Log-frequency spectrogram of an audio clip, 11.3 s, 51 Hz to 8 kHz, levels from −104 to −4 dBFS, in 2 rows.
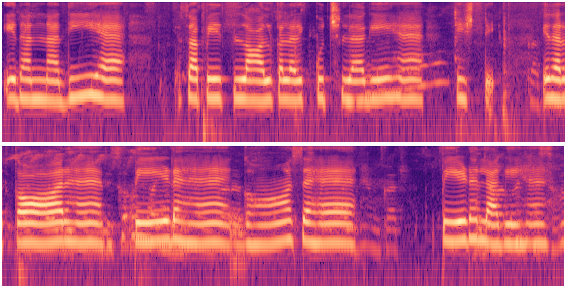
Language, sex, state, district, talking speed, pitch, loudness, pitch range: Hindi, male, Uttarakhand, Tehri Garhwal, 100 wpm, 245 Hz, -17 LUFS, 235-250 Hz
